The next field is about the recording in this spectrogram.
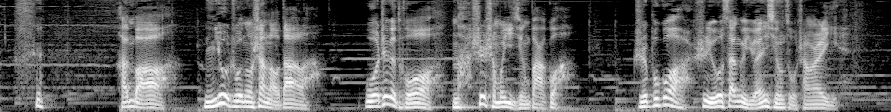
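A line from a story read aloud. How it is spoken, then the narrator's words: Laughing. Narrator (Chinese): 令狐无忧笑道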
